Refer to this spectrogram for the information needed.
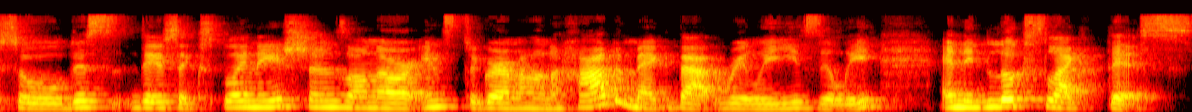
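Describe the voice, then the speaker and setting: A woman speaks in a plain, everyday voice at a medium pitch. Her intonation stays fairly even. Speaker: beekeeping instructor. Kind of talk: webinar presentation.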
